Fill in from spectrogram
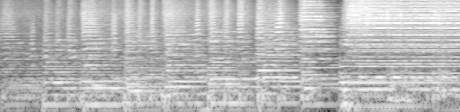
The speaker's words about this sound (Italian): e allora, senza dilungarci tanto, andiamo con la sigla.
